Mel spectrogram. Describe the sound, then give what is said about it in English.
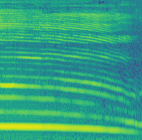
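Voices let out one long, drawn-out moo in imitation of a cow, while pretending to be a cowslip growing bigger. It is a loud sustained tone that holds steady and then slowly sinks in pitch over about three seconds. “We're going to grow bigger and bigger and bigger and give me a big moo.”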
